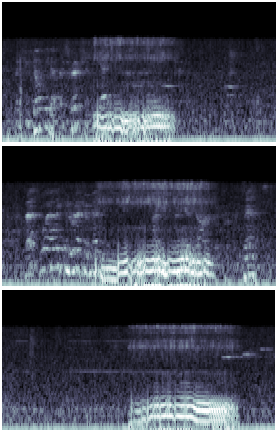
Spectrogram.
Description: I wanted to prove to my aunt that she does snore, so I made this video. I finally have proof! :)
